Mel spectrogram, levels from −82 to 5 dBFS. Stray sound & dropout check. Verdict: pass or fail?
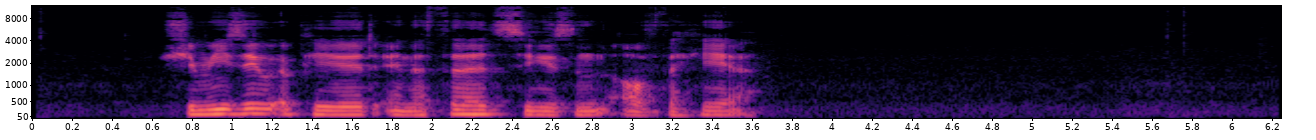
pass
